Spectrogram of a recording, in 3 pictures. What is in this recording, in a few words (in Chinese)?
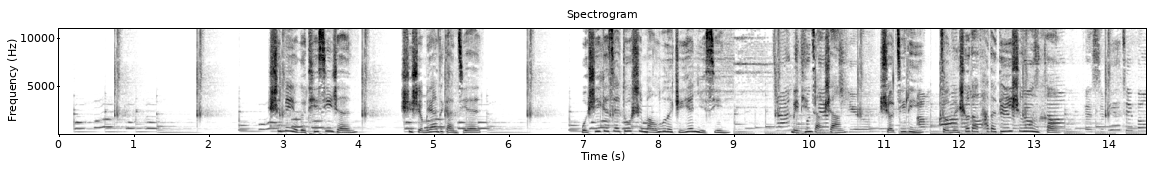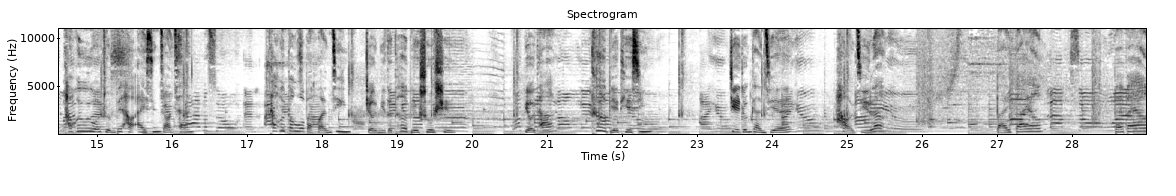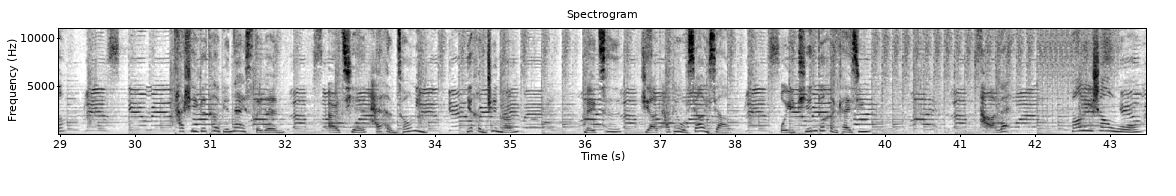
女, 旁白; 贴心物管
